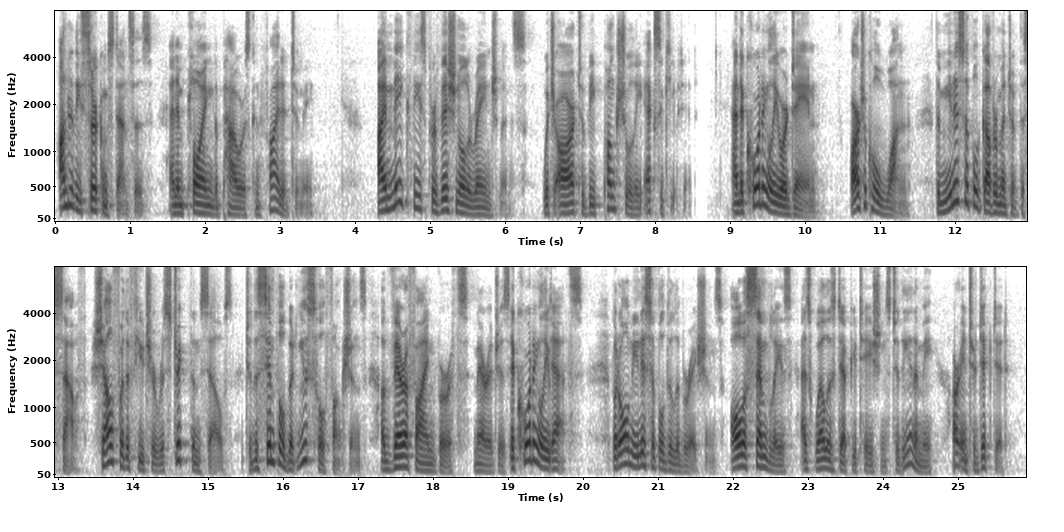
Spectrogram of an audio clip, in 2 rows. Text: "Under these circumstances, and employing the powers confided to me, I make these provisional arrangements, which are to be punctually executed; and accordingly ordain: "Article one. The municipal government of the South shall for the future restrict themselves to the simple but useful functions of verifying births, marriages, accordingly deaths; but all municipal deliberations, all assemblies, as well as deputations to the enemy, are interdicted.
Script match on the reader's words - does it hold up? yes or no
yes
